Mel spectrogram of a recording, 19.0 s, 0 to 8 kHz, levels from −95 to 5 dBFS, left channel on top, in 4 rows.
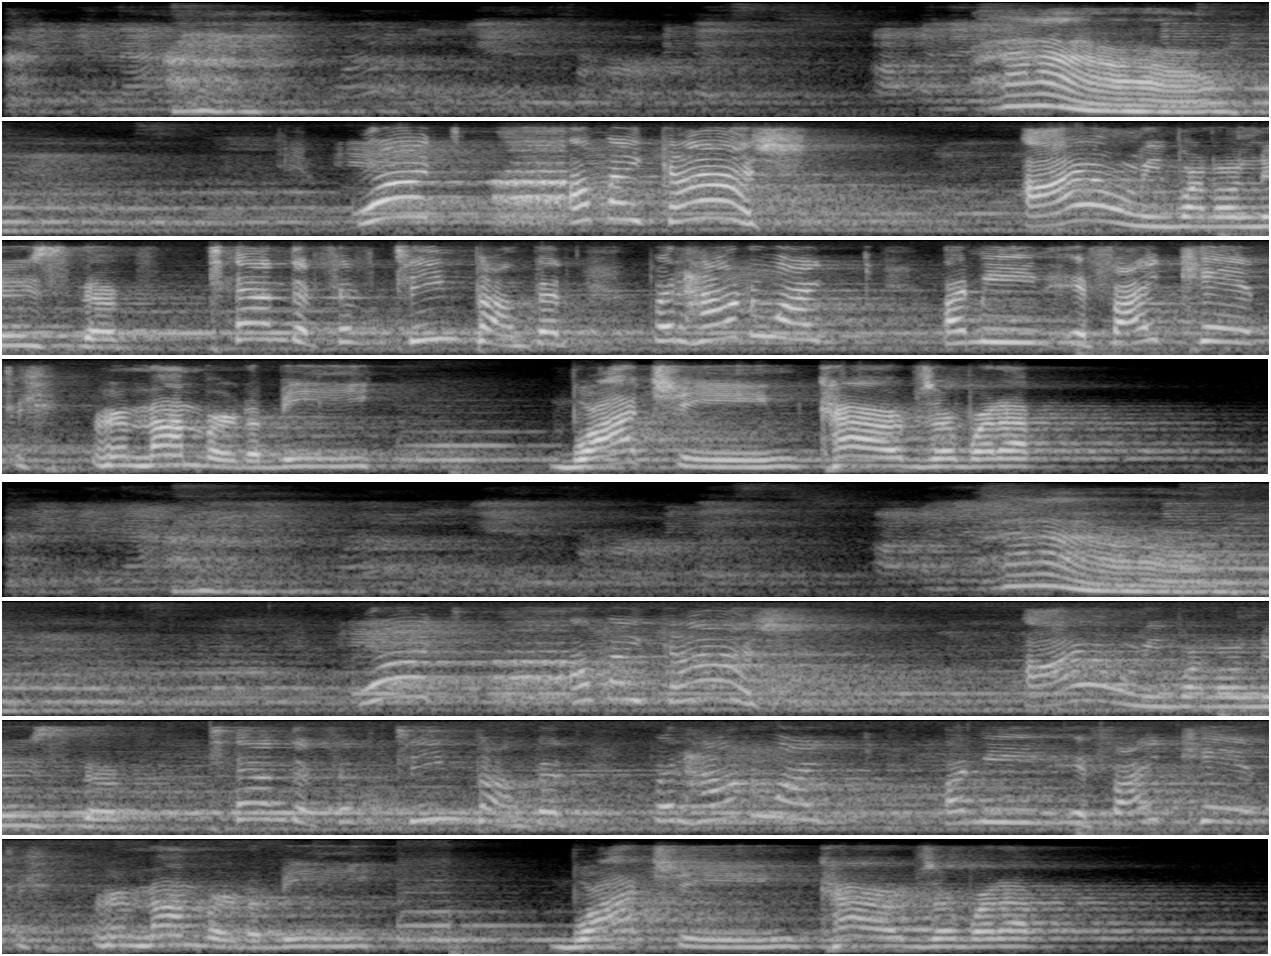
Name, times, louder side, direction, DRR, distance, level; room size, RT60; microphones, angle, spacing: voice 1, 0.0-4.1 4.7-8.9 12.0-12.4 16.5-16.7, left 2 dB, 80° left, -2 dB, 4.5 m, -41 dB
voice 2, 0.6-1.0 3.6-4.6 6.1-7.8 8.6-10.0 10.3-15.6 16.3-18.1, left 7 dB, 45° left, 15 dB, 0.5 m, -19 dB
sound 1, 4.4-16.0, right 1 dB, 50° right, 1.3 m, -35 dB
13.0 x 12.0 x 8.2 m, 2.4 s
head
